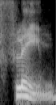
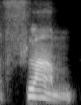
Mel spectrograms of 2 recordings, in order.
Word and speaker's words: flame: For instance, flame is pronounced flame, not flamme or flamme.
